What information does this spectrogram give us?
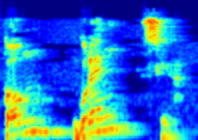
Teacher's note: La U con la E y la I con la A se unen para formar una sola sílaba.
